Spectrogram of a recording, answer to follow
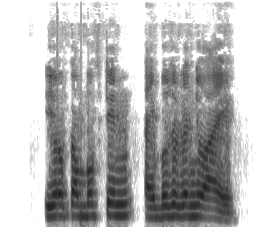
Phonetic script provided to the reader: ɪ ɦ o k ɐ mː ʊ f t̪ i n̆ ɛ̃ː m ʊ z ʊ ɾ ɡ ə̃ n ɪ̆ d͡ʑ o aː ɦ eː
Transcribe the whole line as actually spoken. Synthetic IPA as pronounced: ɪ ɦ o k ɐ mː ʊ f t̪ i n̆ ɛ̃ː b ʊ z ʊ ɾ ɡ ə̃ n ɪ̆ d͡ʑ o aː ɦ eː

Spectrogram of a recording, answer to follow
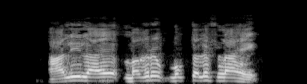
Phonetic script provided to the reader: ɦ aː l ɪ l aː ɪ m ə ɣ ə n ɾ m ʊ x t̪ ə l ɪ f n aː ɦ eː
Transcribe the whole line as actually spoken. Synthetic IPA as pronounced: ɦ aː l i l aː ɪ m ɐ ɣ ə ɾ m ʊ x t̪ ə l ɪ f n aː ɦ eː

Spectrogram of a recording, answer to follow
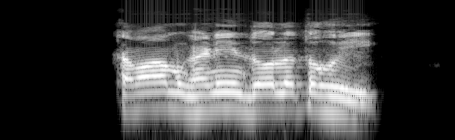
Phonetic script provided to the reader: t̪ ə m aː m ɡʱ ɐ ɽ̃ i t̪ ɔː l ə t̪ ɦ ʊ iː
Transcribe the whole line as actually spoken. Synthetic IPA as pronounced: t̪ ɐ m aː m ɡʱ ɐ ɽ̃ i d̪ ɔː l ə t̪ ɦ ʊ iː

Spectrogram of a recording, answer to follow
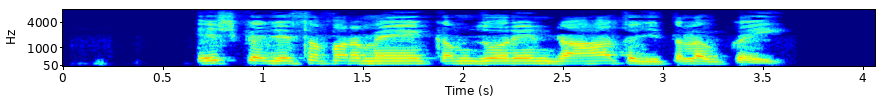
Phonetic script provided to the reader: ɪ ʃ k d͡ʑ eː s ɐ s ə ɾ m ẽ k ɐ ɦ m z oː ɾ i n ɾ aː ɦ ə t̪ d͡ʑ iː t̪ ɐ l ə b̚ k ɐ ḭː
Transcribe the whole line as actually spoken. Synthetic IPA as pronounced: ɪ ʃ k d͡ʑ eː s ɐ f ə ɾ m ẽ k ɐ m z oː ɾ i n ɾ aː ɦ ə t̪ d͡ʑ iː t̪ ɐ l ə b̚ k ɐ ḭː

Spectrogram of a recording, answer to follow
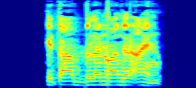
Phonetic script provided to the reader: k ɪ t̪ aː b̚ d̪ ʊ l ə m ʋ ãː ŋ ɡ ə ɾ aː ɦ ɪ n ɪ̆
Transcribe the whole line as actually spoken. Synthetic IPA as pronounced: k ɪ t̪ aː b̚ d̪ ʊ l ə n ʋ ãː ŋ ɡ ə ɾ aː ɦ ɪ n ɪ̆

